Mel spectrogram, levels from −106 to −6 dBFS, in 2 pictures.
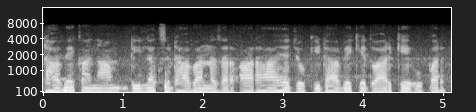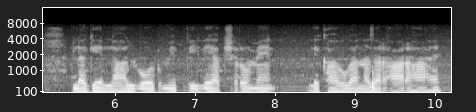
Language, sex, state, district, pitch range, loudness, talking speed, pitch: Hindi, male, Uttar Pradesh, Lalitpur, 110-115 Hz, -17 LUFS, 170 wpm, 115 Hz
